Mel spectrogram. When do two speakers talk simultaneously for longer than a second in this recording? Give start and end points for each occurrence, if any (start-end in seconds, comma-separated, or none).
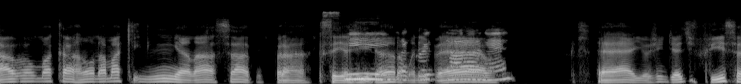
3.2-5.0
